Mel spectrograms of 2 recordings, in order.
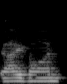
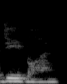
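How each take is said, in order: First: The first syllable sounds like 'die'. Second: The first syllable sounds like 'dee'. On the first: This is how most of the market says the name. "a lot of people in the market have called it" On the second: This is how the maker says the name. "there is a uh, pronunciation that we typically use"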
